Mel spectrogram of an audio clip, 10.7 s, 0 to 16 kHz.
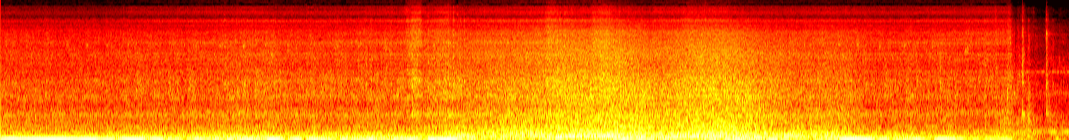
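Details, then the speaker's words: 1969 Mercury Cougar H-code 351 V8, automatic, dual glasspack exhaust, after sitting in a warehouse; loud lumpy idle with uneven stumbling beat, seemingly running on about seven cylinders; cause not confirmed; engine misfire. "the bat i think this thing's running on about seven cylinders right off the bat"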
